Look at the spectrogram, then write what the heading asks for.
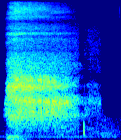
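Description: One big breath during an emotional tapping session: a long, loud, airy breath lasting over a second that tapers into a softer breathy tail.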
